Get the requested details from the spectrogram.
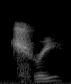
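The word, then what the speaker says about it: three: So tree, fife, and 9.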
